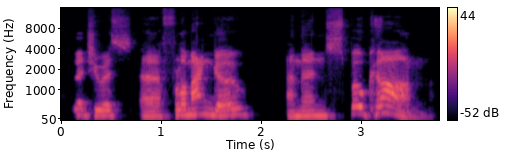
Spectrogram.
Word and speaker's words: Spokane: Uh flamingo and then spokan I believe it's pronounced although I've already in the uh green room said spcane spokan spokane all the variations but I believe it's spokan.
